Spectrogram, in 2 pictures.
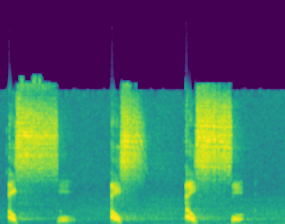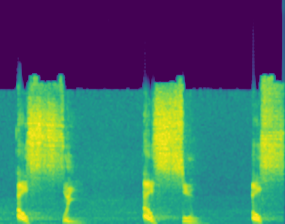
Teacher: Untuk memudahkan pengucapan huruf sa, perhatikan sifat as-safir yang dimiliki oleh huruf sa, yaitu suara tambahan yang terdengar menyerupai dengan suara angsa.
